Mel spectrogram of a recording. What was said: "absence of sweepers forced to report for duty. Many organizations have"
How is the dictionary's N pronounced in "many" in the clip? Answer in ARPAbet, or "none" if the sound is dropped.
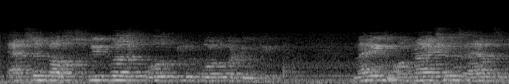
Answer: none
